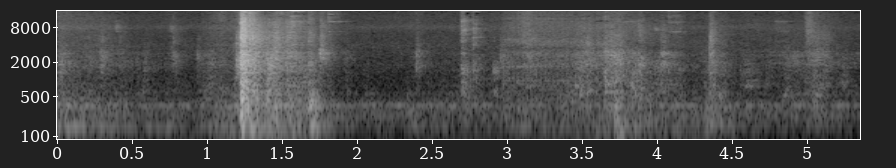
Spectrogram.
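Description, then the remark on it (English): A door is opened to let a dog in on a rainy day in Minnesota, with one sharp clunk of the latch, followed by a few softer knocks and rustles against a steady low background hiss. No one speaks. “And I'm going to let in my dog.”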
